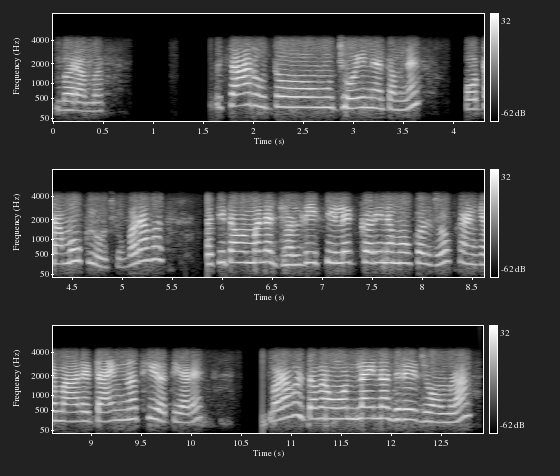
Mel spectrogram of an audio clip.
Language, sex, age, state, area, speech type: Gujarati, female, 30-45, Gujarat, urban, conversation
